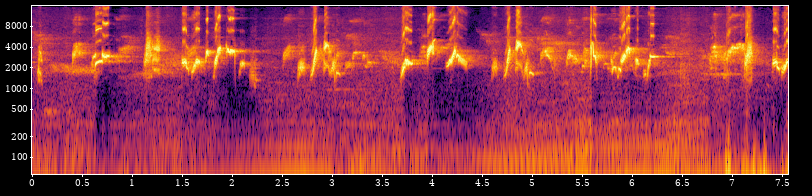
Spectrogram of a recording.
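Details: Competing red-whiskered bulbul, a Vietnamese cage bird, pours out dense bursts of sharp chirps and fluty slurred whistles, phrases tumbling over one another over several seconds. A faint low hum sits beneath.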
